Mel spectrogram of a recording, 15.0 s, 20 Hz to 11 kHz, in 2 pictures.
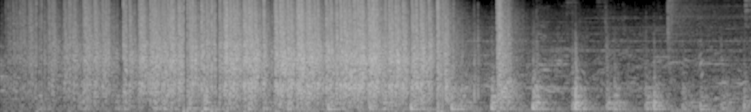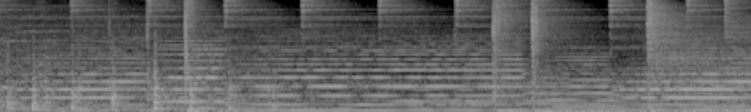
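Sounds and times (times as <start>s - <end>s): firecrackers crackling and banging: 0.0s - 7.0s
music: 0.0s - 15.0s.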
